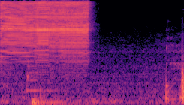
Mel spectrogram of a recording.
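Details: Coil tattoo shader machine, with rubber between the screw and spring to damp vibration, running: a steady, high-pitched electric buzz for about a second, even and smooth, with a clean figure-eight waveform on the tuning display. Properly tuned, normal running.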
